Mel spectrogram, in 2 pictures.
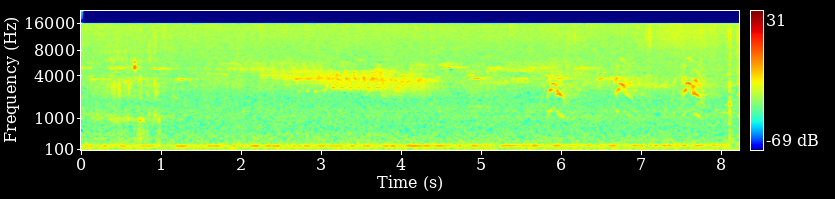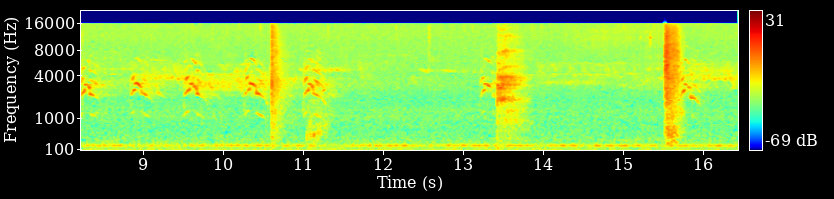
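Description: Film background score: a low, steady drone with three sharp whoosh effects, about ten and a half, thirteen and a half and fifteen and a half seconds in. In the middle there is a run of short, repeated high chirps.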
